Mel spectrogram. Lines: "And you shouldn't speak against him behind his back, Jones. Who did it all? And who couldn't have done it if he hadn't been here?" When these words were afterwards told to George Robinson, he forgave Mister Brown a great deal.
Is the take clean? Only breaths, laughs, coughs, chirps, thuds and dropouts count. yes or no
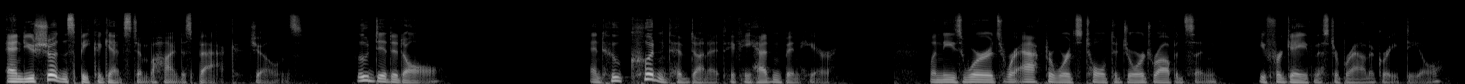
yes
